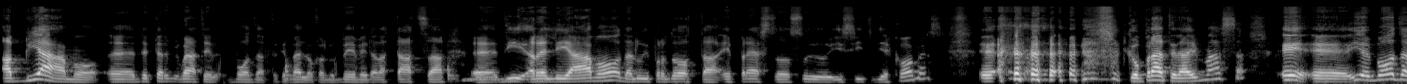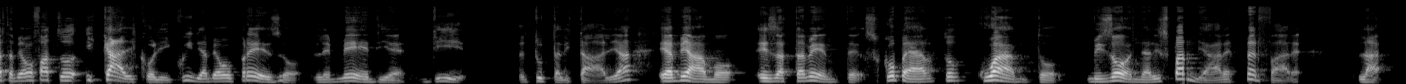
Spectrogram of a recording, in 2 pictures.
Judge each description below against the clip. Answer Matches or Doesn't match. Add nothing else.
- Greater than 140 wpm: Doesn't match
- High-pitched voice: Doesn't match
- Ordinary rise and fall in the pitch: Doesn't match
